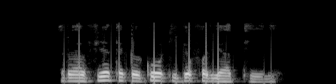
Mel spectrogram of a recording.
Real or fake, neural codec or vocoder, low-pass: real; none; 7.2 kHz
